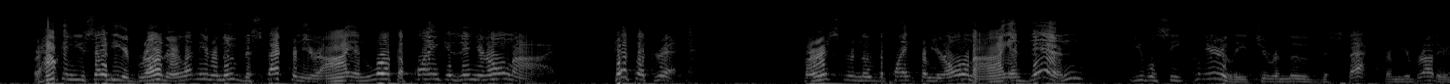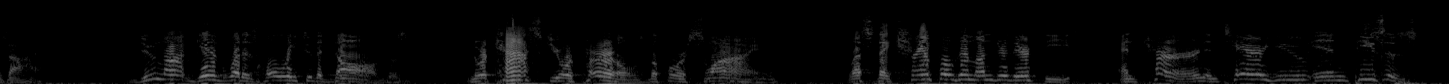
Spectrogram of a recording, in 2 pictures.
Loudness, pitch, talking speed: -44 LUFS, 180 Hz, 160 wpm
